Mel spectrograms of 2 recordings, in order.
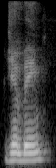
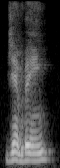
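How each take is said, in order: First: The second word ends sounding like an n. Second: The second word ends sounding like an n.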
